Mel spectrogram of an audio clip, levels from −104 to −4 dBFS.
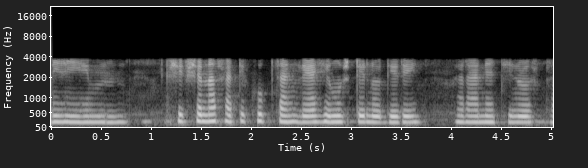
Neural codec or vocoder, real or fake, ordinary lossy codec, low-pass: autoencoder, 22.05 kHz, a latent of 192 numbers a frame, VITS, trained on one speaker; fake; none; 3.6 kHz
